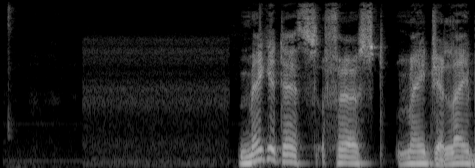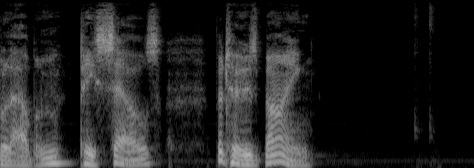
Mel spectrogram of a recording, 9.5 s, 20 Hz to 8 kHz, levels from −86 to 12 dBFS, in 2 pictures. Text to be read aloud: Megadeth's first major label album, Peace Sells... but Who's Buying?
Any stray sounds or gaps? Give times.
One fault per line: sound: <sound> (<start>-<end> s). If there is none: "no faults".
no faults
